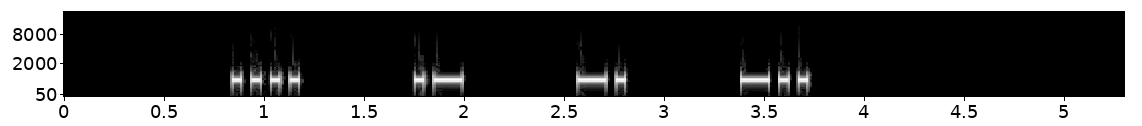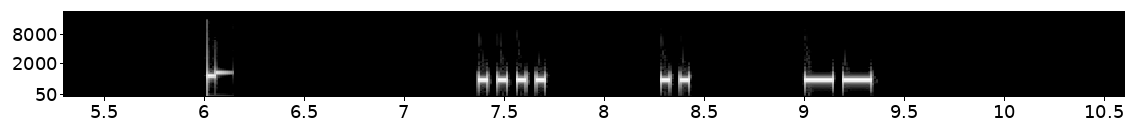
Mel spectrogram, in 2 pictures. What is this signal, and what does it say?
Morse code, heard as a keyed tone, about 25 wpm, spaced as for 12 wpm, 690 Hz. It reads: HAND HIM
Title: 4x Character Spacing - Top 200 Words - 25wpm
